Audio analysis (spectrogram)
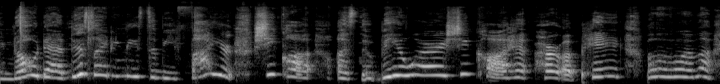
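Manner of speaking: high-pitched acted-out protest; indignant retold complaint. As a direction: tattle to dad, indignant and high. Retells complaint to dad about guard.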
